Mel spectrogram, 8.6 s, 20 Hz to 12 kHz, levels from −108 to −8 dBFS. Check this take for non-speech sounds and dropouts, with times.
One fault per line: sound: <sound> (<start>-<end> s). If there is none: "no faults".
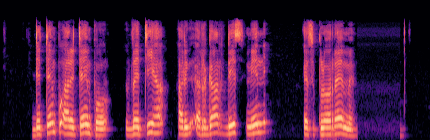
no faults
